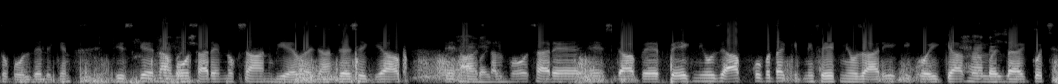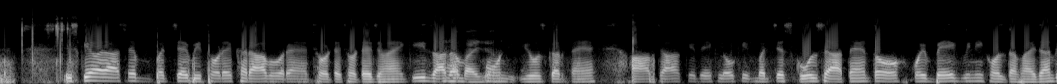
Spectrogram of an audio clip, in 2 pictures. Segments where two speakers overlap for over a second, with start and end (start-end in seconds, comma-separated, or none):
none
